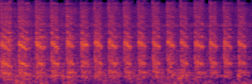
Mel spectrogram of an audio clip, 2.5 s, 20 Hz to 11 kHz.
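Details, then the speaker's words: 1962 Dodge Lancer after carburetor overhaul and points work, accelerator pump still barely squirting: brisk, even cranking with no drag or hesitation; throttle shaft leaks. Normal cranking. "thing sure sounds good when it's cranking now that's nice"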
